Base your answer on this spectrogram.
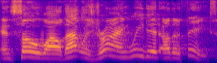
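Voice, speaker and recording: A man speaking with ordinary pitch variation. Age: 60s. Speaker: home builder and video host. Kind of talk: DIY build vlog narration. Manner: fast.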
